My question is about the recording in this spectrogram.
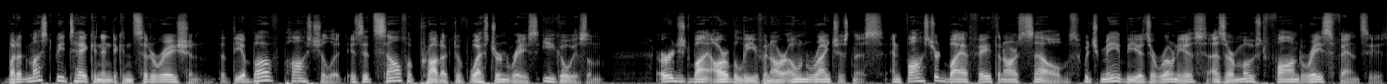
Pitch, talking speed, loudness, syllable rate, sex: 110 Hz, 195 wpm, -19 LUFS, 5.6 syllables/s, male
